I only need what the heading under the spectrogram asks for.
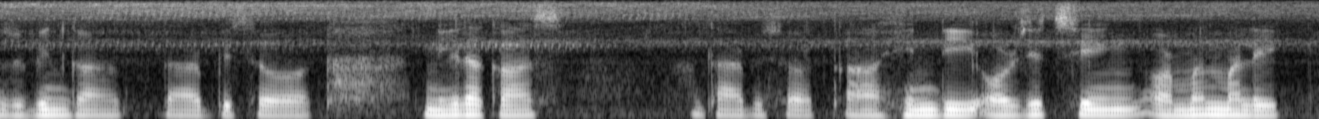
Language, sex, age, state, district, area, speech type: Assamese, male, 18-30, Assam, Darrang, rural, spontaneous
